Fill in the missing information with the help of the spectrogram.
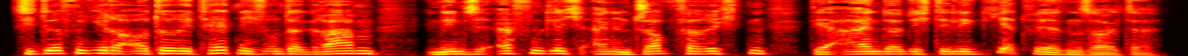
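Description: A man's voice: mid-range voice, fast, mellow, slightly rough, no echo, clean studio sound, voice pushed up, natural voice. A male audiobook reader voicing a blunt, hard-nosed male officer who gives cold advice and needles others. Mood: advising. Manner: blunt, needling, matter-of-fact. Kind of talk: audiobook character voice.

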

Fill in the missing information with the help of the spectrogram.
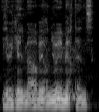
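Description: A man narrating a crime novel in the first person. His voice is low, very dark and husky. His delivery is wry and matter-of-fact. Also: level tone, a little fast. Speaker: audiobook narrator.

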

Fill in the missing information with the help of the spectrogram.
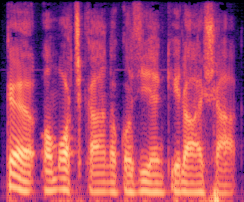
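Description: A man voicing a grumbling, greedy, cowardly old male cook in a storybook, drawling slowly. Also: lowish voice, fairly even intonation, a little mellow, lightly acted.

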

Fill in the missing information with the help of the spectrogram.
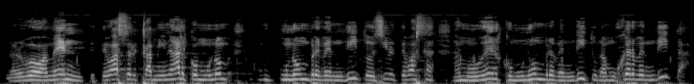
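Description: A man with a Rioplatense Spanish accent, a pastor preaching a sermon in a church. He swings from hushed lines to shouting and keeps calling on the congregation to answer. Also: high-pitched, a little fast, dry recording. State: sweating and losing his voice.

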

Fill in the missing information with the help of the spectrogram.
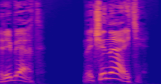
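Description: A man voicing a calm, mocking male demonologist hero in first person. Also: on the high side, slow, creaky, slightly rough, dry recording, clean studio sound, heavily acted. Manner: laconic, mocking.

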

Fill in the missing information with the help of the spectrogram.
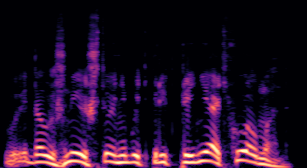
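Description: A sulky, tired, stubborn man complains in a raised, petulant voice, as a male narrator puts him on. The read is husky and dark, recorded close and dry. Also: on the high side, very animated, moderate pace, no echo, pitched above the performer's own voice, full character voice. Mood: grumbling.

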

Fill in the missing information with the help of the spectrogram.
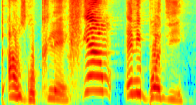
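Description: A woman's voice: medium pitch, normal speed, warm tone. A Nigerian woman co-hosting a radio show, chatting casually in Nigerian Pidgin with a Nigerian accent. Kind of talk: casual conversational talk show chat.

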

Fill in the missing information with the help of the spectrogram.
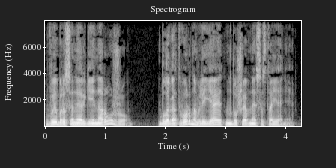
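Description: A man narrating an audiobook in a measured, subdued way. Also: mid-range voice, big pitch swings, mellow, no echo.

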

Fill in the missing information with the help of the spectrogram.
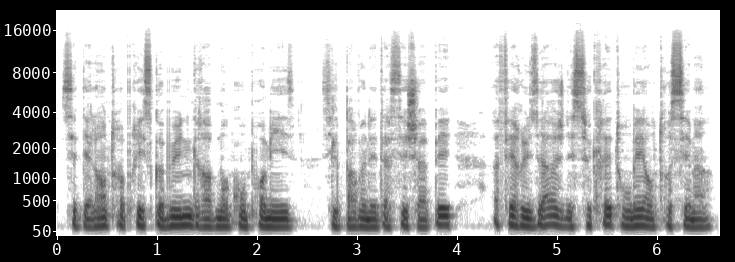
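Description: A man's voice: on the low side, normal speed, husky. A man reading a classic novel aloud as an audiobook narrator, telling the story evenly and lifting his voice for the characters' lines. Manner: even storytelling, lifts voice for quoted speech. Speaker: audiobook reader.

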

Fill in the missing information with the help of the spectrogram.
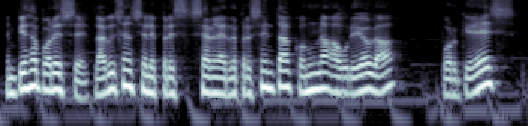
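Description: A man's voice: on the high side, moderate pace, dark tone, soft background music. Man hosting a quiz. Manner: reads clues then coaxes and hints. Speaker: quiz host. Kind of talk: hosting a children's religious quiz show.

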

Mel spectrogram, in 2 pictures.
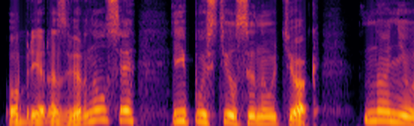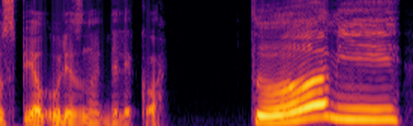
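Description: A man narrating an audiobook in the first person, expressive with a wry tone. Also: mid-range voice, moderate pace, no echo, clean studio sound.

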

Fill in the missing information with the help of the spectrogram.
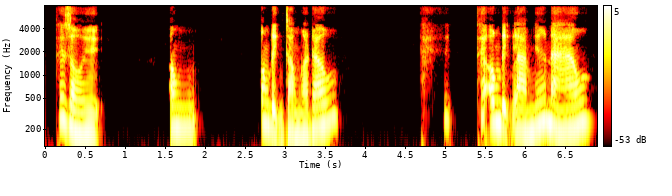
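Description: A man putting on a high, scheming landlord's wife. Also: gravelly, no room sound, studio quality, exaggerated voice. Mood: worried nagging. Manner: wheedling, nagging, scheming.

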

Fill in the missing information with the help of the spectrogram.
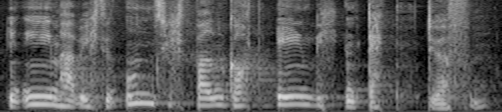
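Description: A man preaching a sermon, emphatic and repetitive, with loud swells. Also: high-pitched, normal speed. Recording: long reverb of a large hall.

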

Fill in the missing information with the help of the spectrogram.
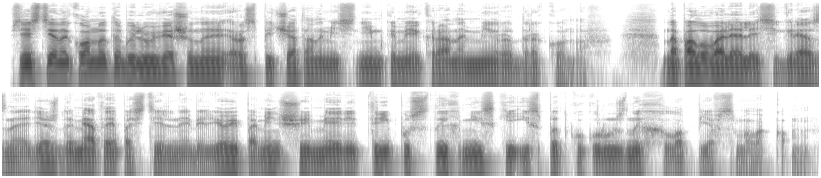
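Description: A man narrates an audiobook in a calm, measured way. His voice sits very low. The recording is dry and close. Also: no room sound. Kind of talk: scripted narration.

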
